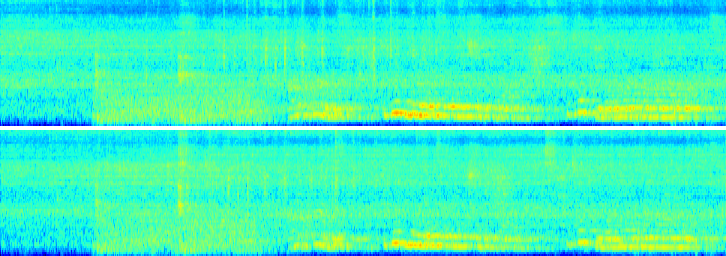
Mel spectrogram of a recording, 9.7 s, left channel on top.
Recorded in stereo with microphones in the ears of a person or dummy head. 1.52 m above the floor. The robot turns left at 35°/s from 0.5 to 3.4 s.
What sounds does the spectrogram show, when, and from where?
0.0 s running water: 5° left, 2 m; by 9.7 s 95° right, 2 m
1.2 s ticking: 10° left, 1.7 m; by 3.4 s 70° right, 1.7 m
3.8 s a woman speaking: 5° left (ahead or behind), 2.5 m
